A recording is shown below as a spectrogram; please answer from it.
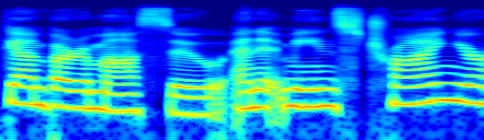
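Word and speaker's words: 頑張ります: here for 12 years what would it be genbari masu tiramisu Francesca laughs not tiramisu it's pronounced gambaramasu and it means trying your hardest to achieve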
